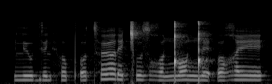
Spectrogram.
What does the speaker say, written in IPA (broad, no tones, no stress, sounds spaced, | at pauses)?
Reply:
lʲ u ɡʲ o lʲ h o pʼ o tʰ œ ɐ̯ ɾ e ǀ u z ʁʷ ɐ ŋ͡ǃ ɔ ŋ͡ǃ e ʔ o ʁ e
